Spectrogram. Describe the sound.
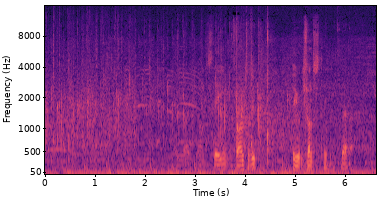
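An audience at a talk about hacking NFC toys applauds special guests on stage: a steady, dense patter of many hands clapping throughout, with voices talking over it during the second half.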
